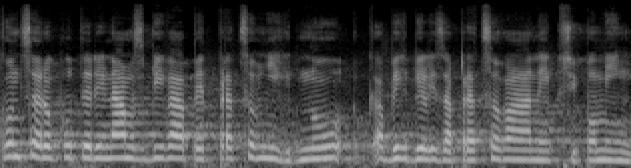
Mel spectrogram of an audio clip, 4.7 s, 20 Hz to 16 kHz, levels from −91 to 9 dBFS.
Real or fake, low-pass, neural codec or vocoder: fake; 14.4 kHz; codec, 44.1 kHz, 7.8 kbps, DAC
